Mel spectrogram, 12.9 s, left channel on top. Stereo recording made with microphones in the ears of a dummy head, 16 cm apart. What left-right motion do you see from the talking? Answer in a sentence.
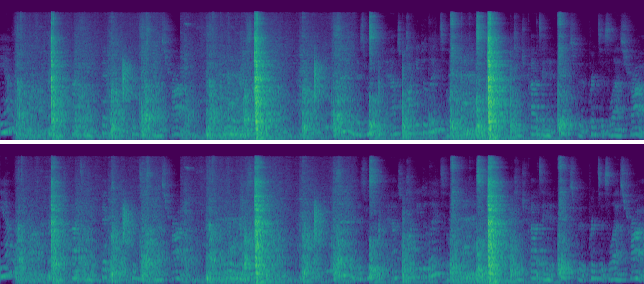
You can hear the talking go left and come back.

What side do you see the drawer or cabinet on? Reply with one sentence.
In this clip you hear the drawer or cabinet on the left.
